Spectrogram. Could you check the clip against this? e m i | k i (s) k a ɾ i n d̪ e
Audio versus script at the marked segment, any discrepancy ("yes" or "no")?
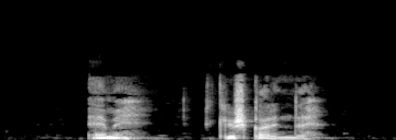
yes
